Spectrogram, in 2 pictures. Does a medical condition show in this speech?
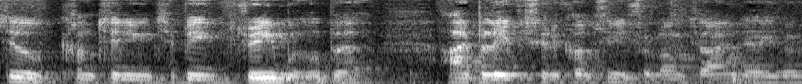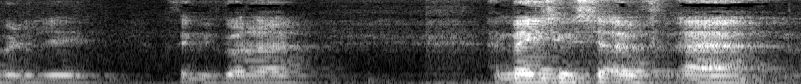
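Yes: Parkinson's disease; degenerative neurological condition, brain lacks dopamine, symptoms about three years before diagnosis, no cure; quieter, mumbles a lot, new since onset.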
